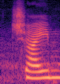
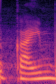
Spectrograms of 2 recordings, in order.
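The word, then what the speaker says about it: chyme: चाइम बोल लो या काइम बोल लो।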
